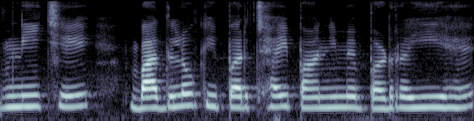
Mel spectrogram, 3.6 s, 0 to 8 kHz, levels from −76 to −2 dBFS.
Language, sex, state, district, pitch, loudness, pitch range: Hindi, female, Uttar Pradesh, Budaun, 235 Hz, -20 LUFS, 230-250 Hz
